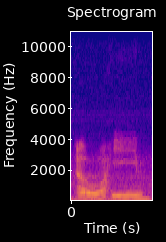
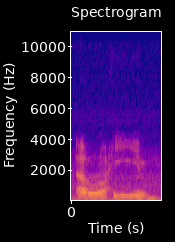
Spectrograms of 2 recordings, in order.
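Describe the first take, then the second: First: The word ends on the consonant m. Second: The word ends on the consonant m.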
